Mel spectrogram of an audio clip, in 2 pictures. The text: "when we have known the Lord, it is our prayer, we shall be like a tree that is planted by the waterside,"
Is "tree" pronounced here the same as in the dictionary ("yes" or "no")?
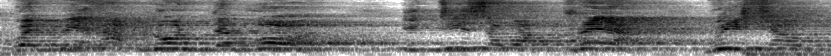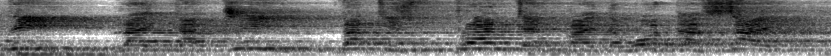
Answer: no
